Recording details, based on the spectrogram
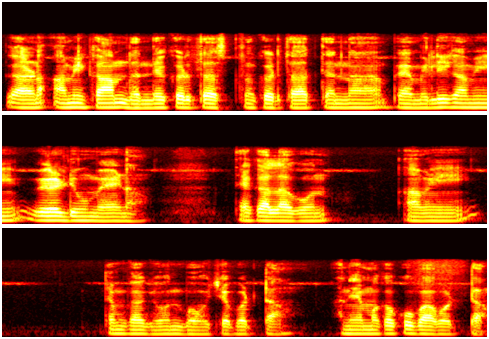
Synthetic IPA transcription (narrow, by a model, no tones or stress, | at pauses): kaɾəɳam̤ikamd̪ʱənd̪ekəɾt̪skəɾt̪at̪ːjanːafɛmiliːkamiʋelɖeumeɭɳa | t̪jakalaɡuːn | ami | t̪jɛmkaɡʱeuːnbʱə̃wt͡ɕepəɽʈ̪aː | niamakakʰuːpaʋəɽt̪a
